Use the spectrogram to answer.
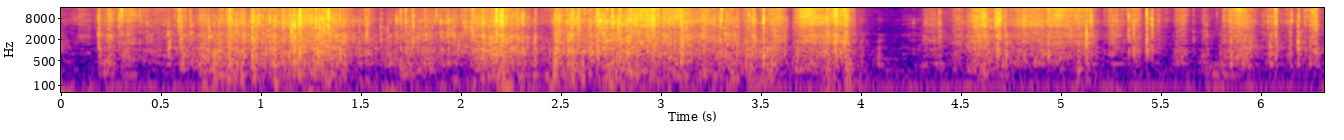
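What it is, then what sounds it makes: Thin paper sheet, crumpled and rubbed. A thin white paper sheet is crumpled into a ball, then unfolded and rubbed between the fingertips. Dense, bright crinkling and crackling run nearly continuously, pause briefly just after four seconds, then return as quieter, patchier rustling.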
